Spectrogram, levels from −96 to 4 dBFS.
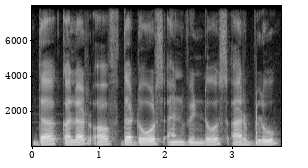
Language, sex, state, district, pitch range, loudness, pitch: English, male, Karnataka, Bangalore, 115-140 Hz, -15 LUFS, 125 Hz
